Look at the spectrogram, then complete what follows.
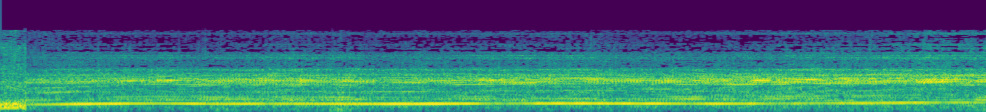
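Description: Go-kart engine running as the kart is driven round the track, holding a fairly steady pitch with small rises and dips.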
